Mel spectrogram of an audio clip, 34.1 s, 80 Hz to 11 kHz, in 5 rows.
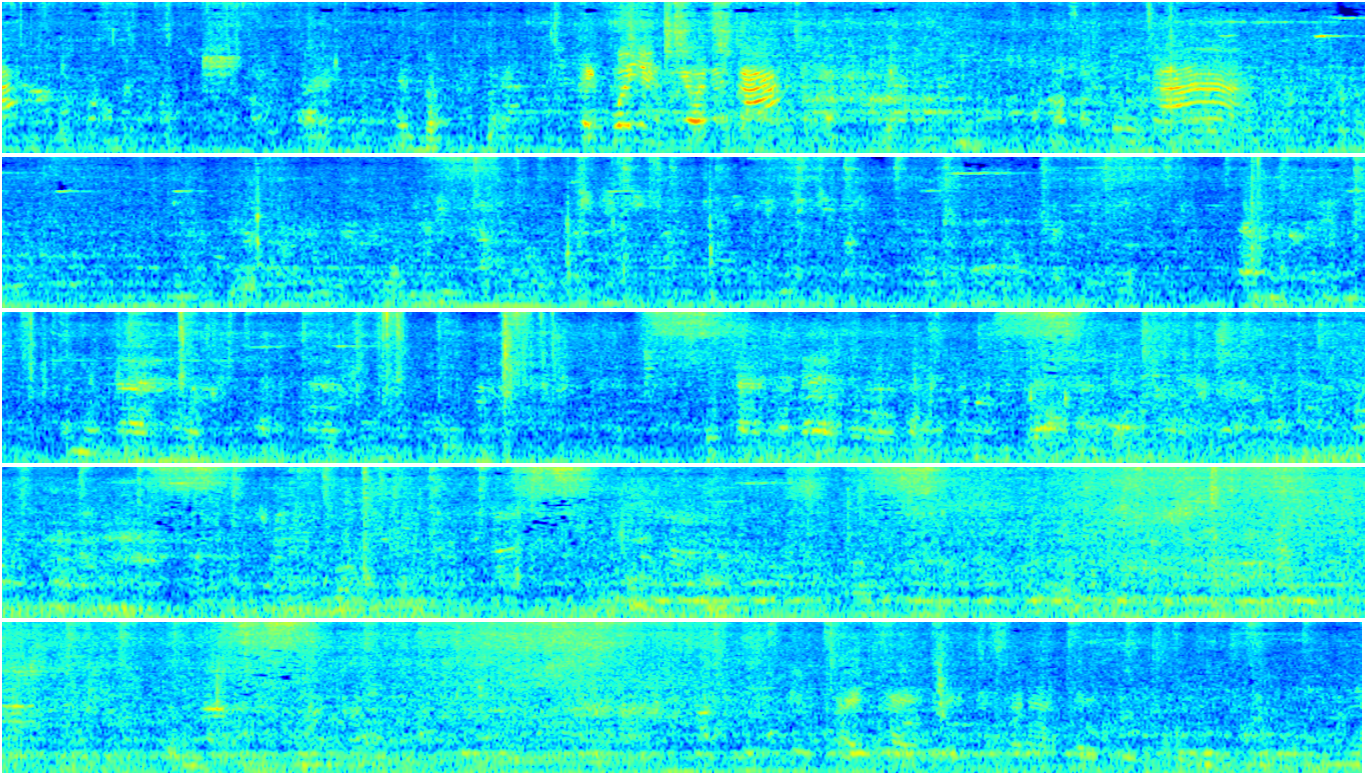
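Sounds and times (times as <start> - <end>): street background noise: 0.0 - 34.0
traffic engine rumble: 0.0 - 34.0
voices talking: 0.0 - 34.0.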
